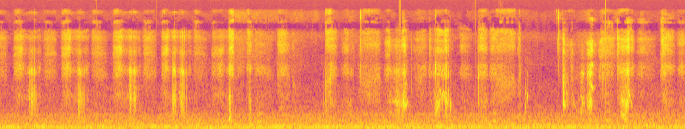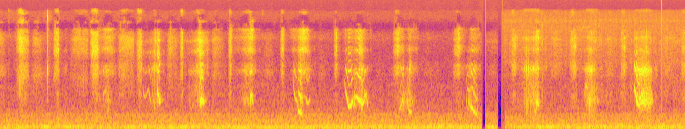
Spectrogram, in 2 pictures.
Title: Dyspnea, tachypnea, excessive muscle use and stridor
